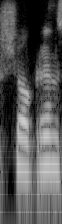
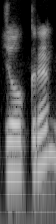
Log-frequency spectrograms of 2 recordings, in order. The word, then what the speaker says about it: Sjögren: And in German, SJ is pronounced like SH in English.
